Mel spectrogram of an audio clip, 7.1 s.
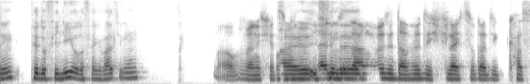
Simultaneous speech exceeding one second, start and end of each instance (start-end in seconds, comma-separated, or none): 3.7-4.9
